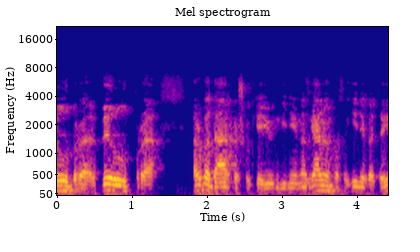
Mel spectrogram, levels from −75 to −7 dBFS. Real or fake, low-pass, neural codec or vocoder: real; 7.2 kHz; none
